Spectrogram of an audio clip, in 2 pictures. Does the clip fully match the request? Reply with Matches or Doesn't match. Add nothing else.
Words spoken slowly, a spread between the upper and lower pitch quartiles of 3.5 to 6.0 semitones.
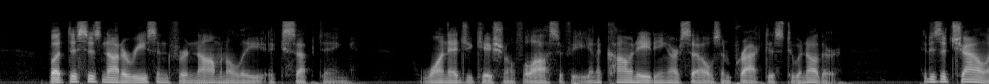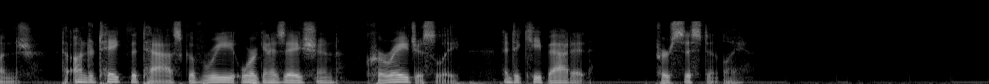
Matches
